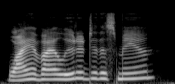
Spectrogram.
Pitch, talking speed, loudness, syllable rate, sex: 250 Hz, 240 wpm, -17 LUFS, 6.2 syllables/s, female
